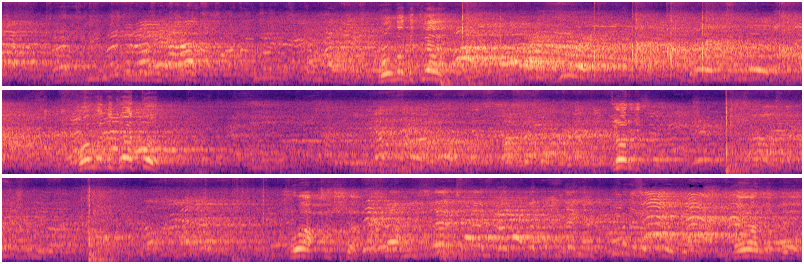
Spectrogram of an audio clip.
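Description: Bare feet thud and slap on a mat.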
